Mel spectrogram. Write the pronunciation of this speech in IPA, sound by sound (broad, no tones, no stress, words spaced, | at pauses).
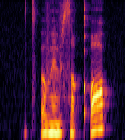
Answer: t͡sʼʌvɛ̃vsæ qʼɒ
